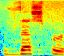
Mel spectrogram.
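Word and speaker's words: VSEPR: of an extension of Lewis Theory it's called Vesper Theory so Vesper I know it should be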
